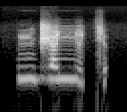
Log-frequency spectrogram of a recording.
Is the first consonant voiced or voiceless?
voiced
